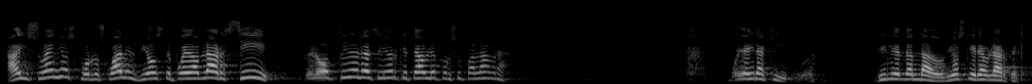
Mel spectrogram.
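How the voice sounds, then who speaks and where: A man's voice: very high voice, normal speed, pauses often. A man preaching a sermon as pastor, emphatic, repeating his points and questioning the congregation.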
